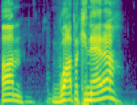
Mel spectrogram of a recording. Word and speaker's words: Wapakoneta: Wapakoneta. – Yes, you said it right this time.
